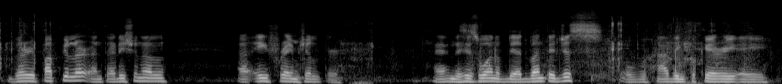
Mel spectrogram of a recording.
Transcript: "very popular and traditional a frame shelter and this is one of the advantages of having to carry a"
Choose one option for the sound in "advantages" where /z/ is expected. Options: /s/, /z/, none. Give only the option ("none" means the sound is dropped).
/s/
